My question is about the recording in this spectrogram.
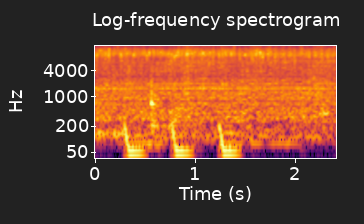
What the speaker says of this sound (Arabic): نقلي في ديك البصيله، يعني ديك الدغيميره حتى كتعسل مزيان.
